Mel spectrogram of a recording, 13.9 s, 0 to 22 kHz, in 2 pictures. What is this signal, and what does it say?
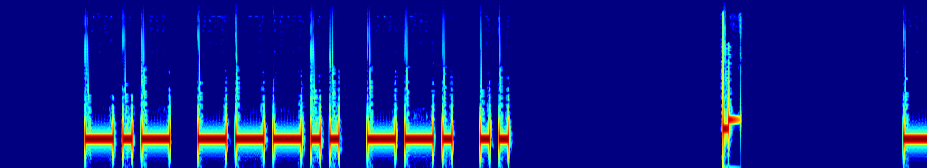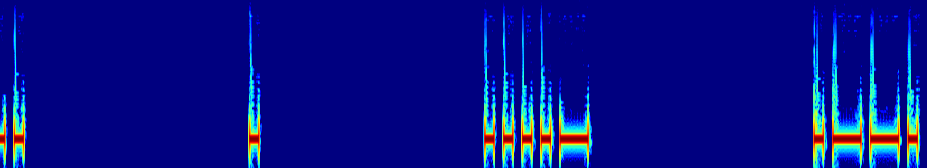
Morse code, heard as a keyed tone, about 17 wpm, spaced as for 7 wpm, 700 Hz. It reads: K8GI NE4P
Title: USA Call Signs - 4 Characters - 8x Character Spacing - 17wpm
